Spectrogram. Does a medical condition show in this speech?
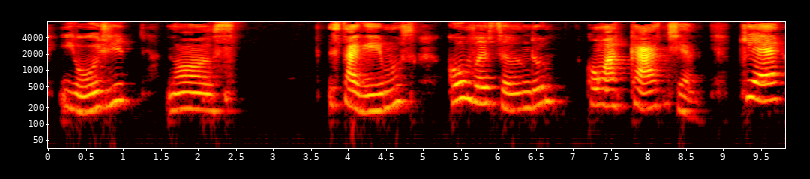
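Yes: cerebral palsy; present since birth, uses wheelchair.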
